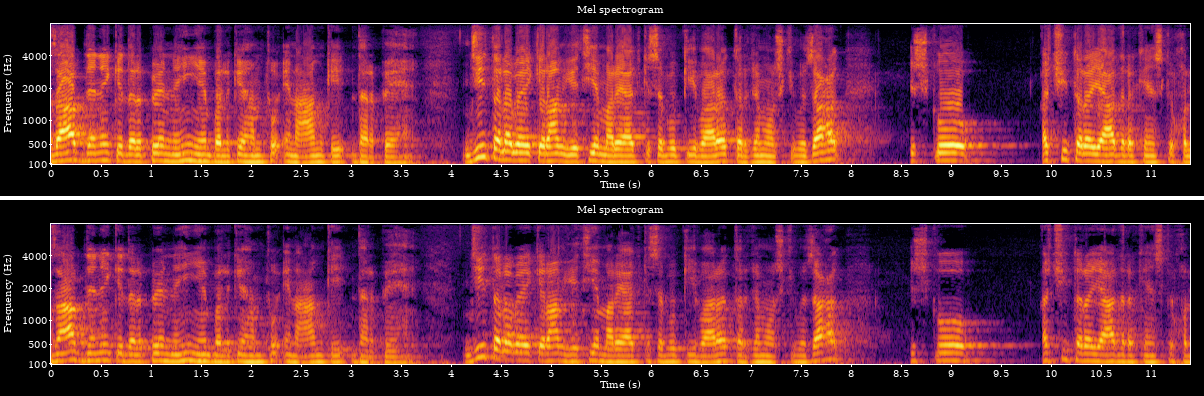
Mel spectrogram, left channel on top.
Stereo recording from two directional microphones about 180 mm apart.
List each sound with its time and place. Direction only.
0.0 s a man's voice: 30° left (ahead or behind)
5.5 s a man's voice: 45° left (ahead or behind)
